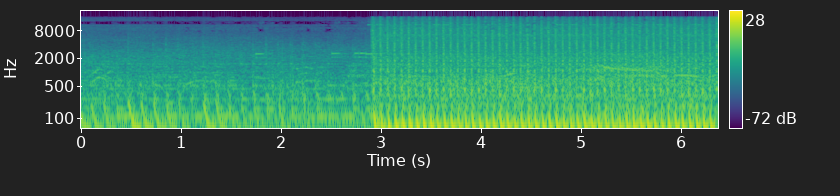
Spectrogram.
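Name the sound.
machine gun fire in the video game Far Cry 4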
